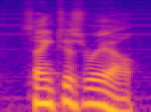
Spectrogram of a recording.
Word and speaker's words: Sanctus Real: Sanctus Real.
